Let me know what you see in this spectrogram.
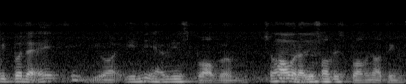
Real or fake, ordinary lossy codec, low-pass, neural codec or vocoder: real; none; none; none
